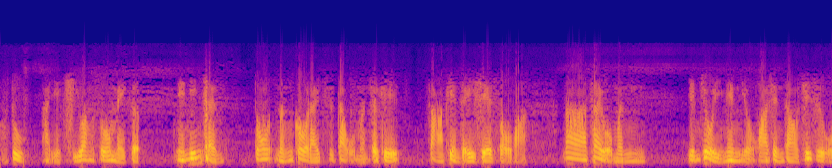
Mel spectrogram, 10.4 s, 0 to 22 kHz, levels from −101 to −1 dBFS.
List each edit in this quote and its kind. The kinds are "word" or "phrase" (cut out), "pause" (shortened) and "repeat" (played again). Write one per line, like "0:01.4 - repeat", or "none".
none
